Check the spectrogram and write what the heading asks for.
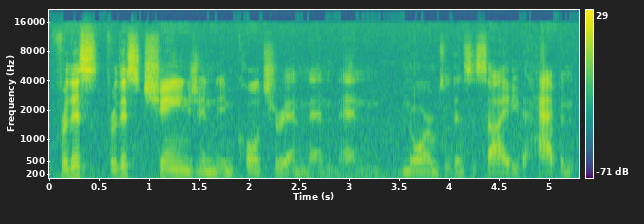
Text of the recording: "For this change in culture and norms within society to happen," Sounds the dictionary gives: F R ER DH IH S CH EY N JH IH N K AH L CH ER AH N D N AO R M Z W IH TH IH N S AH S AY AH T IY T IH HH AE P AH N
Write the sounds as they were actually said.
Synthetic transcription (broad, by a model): F R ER DH IH S CH EY N JH IH N K AH L CH ER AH N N N AO R M Z W IH TH IH N S AH S AY AH T IY T IH HH AE P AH N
